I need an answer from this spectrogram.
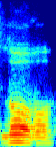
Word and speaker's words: Louisville: did you get to Louisville? And then we're gonna need a Rick Pitino recruiting story. Yeah, so I gotta correct you. It's Louisville. You gotta say it like with your mouth full of food, man.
